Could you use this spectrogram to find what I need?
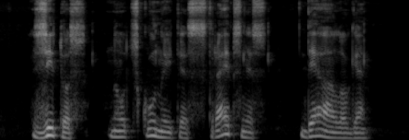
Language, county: Lithuanian, Vilnius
